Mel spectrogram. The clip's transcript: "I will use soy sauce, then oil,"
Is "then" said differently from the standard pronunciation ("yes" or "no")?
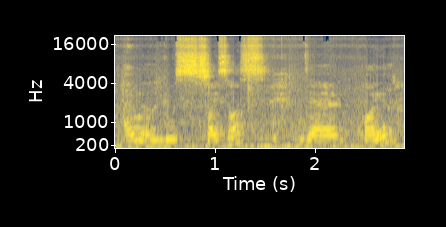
yes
